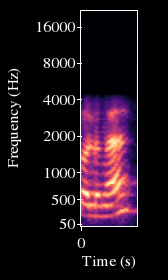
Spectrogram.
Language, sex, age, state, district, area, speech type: Tamil, female, 60+, Tamil Nadu, Krishnagiri, rural, conversation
